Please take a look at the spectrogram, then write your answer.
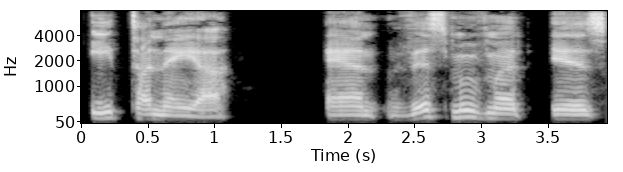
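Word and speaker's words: Gitanella: a character g-i-t-a-n-e-l-l-a and they're gonna say oh jitonella jitonella or gettinella it's it's Spanish pronunciation it's super quirky from an English perspective but it's itanea and this movement is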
